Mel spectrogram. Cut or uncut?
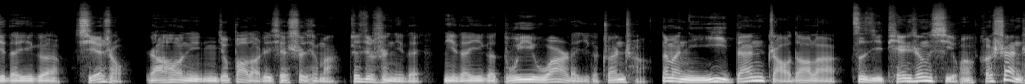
cut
